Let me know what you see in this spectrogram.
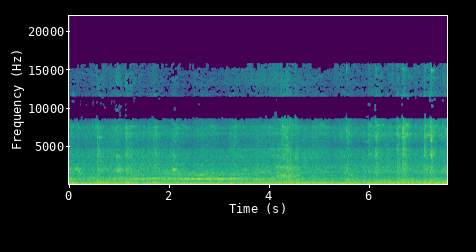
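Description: Container flat wagons of a freight train rolling past close by: a steady low rumble of wheels on rail, with high wheel squeal rising and fading and scattered sharp knocks.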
